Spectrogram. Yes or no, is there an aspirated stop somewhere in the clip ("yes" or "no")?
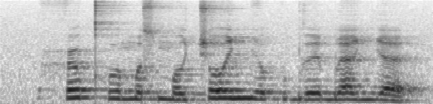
yes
